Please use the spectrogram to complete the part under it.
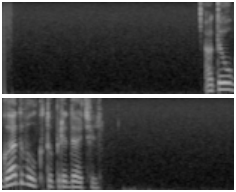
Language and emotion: Russian, neutral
